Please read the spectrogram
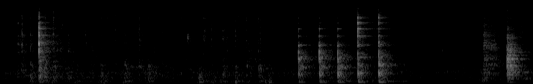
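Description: Wire whisk stirring powdered sugar and milk into a thin glaze in a ceramic bowl: rapid light clicking and scraping against the bowl, with a louder run of clinks about three seconds in.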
